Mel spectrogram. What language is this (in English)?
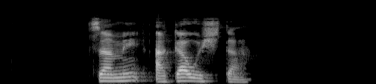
South Ucayali Ashéninka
